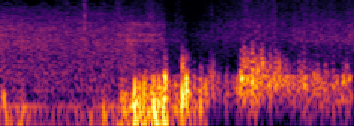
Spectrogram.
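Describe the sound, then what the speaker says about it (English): Gusty wind buffets the microphone outdoors in a garden allotment, rising in low rumbling bursts with a leafy rustle in the background. "it's getting near the equinox now, so it's getting a bit windy"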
